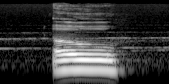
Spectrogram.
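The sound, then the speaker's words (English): A fire siren from a firehouse in Western Pennsylvania sounds as one brief, steady, loud blast with a rich tone. A faint continuous tone hums before and after it. “You hear that? Do you hear that siren? That siren is iconic to this area.”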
